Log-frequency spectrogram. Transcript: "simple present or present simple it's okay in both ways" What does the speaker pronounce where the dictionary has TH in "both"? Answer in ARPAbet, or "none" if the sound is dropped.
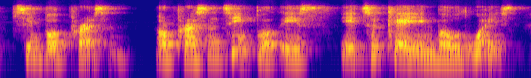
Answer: TH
